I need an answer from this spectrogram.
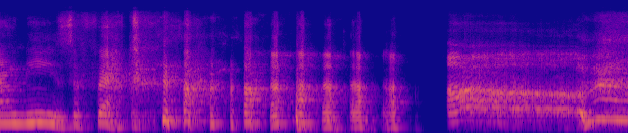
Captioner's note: Helmer laughs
